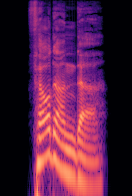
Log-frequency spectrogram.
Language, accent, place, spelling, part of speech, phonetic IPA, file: German, Germany, Berlin, fördernder, adjective, [ˈfœʁdɐndɐ], De-fördernder.ogg
- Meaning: inflection of fördernd: 1. strong/mixed nominative masculine singular 2. strong genitive/dative feminine singular 3. strong genitive plural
